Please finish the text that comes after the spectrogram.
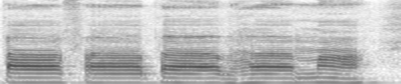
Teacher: ओष्ठ दोनों होठों से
